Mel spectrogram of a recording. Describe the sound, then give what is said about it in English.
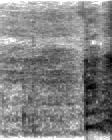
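A single sudden, sharp sneeze bursts out after a moment of quiet room tone, loud and breathy, cutting off abruptly. “Bless you, my boy.”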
